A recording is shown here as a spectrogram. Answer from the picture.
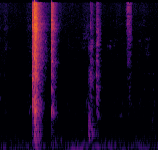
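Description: A sharp click about half a second in, then a few fainter clicks: small objects, a nesting reed and a thin probing rod, being set down on a desk.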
